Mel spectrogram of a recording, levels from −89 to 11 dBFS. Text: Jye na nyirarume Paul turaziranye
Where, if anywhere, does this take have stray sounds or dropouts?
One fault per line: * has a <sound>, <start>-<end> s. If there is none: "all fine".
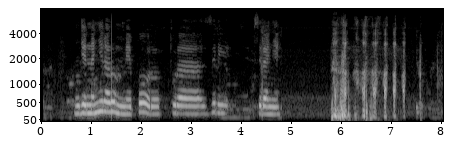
* has a laugh, 5.8-7.3 s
